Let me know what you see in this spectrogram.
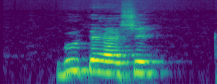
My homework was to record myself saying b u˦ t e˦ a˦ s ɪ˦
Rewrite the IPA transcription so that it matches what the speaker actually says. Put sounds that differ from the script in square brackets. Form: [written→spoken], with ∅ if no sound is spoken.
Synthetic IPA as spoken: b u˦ t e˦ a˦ [s→ʃ] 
